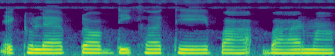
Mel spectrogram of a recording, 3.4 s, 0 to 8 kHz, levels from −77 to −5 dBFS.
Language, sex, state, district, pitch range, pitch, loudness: Chhattisgarhi, female, Chhattisgarh, Jashpur, 180-190 Hz, 185 Hz, -14 LUFS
